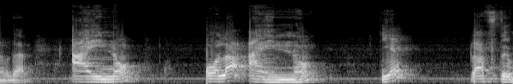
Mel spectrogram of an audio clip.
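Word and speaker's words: Aina: points guys let me tell you the real pronunciation of that I knowa I know yeah that's the real pronunciation as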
